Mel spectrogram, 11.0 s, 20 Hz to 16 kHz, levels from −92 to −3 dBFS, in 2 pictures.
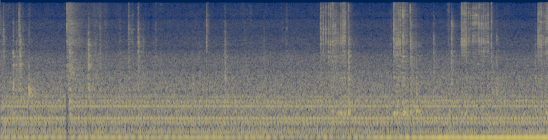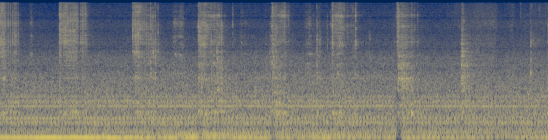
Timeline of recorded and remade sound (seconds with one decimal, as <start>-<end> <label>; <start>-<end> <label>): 0.0-6.2 recorded; 6.2-10.1 remade; 10.1-11.0 recorded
